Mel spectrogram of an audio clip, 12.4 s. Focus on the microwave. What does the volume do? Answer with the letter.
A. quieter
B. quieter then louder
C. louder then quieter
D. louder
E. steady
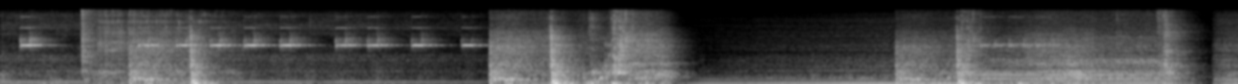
B.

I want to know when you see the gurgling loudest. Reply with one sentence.
The volume of the gurgling peaks at 6 seconds.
